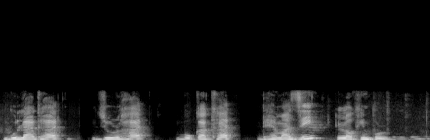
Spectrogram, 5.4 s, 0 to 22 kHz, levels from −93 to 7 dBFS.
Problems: background sounds at intervals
